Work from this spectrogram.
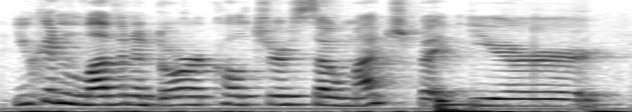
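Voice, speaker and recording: A woman's voice: fairly high pitch, steady tone, normal speed. A young woman co-hosting a podcast, opinionated and outspoken, in casual chat full of "like". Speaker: podcast co-host. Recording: roomy echo.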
